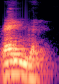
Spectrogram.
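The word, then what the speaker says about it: wrangle: 자, 여기에 W가 발음이 안 되고 랭글이에요. 랭글.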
